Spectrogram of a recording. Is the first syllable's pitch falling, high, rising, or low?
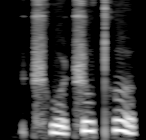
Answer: low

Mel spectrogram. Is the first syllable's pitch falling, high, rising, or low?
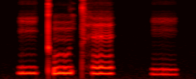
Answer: high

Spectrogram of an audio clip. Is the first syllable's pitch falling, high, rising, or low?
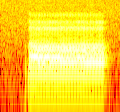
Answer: high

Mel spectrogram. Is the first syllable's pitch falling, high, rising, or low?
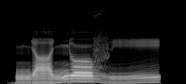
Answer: low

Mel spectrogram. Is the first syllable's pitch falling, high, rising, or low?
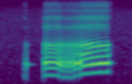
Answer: rising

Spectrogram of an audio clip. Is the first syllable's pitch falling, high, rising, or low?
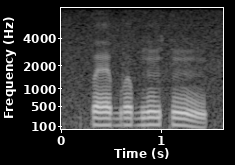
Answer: high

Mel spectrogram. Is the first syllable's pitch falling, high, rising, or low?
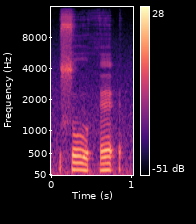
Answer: falling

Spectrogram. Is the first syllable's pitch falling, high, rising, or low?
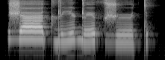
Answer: high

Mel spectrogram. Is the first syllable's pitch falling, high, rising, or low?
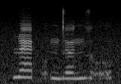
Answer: high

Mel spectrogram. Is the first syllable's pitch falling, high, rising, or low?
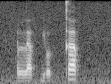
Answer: low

